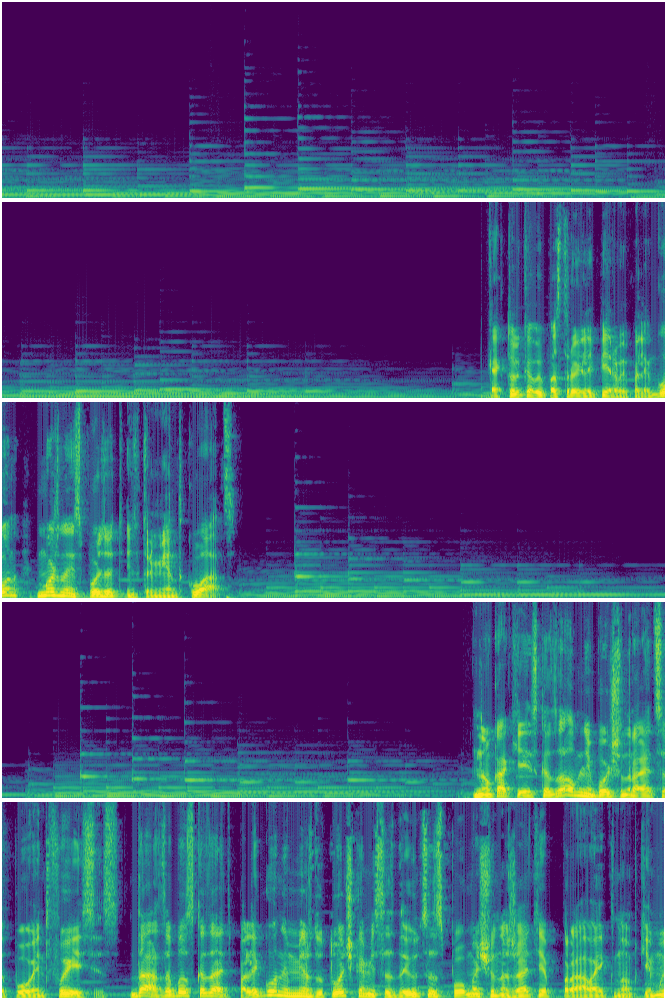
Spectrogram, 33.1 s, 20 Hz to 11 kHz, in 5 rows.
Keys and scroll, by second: 13.8 f, 20.9 ctrl+z.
